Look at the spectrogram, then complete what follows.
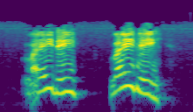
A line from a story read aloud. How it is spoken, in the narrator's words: shouting in a squeak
